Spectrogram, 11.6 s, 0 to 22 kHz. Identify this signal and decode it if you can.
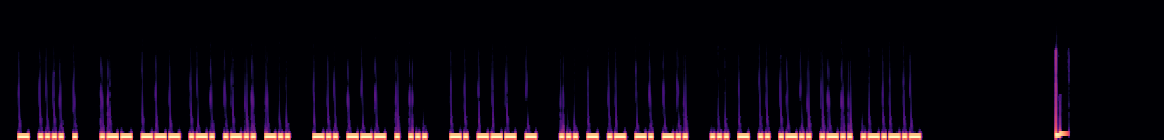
Morse code, heard as a keyed tone, about 34 wpm, 700 Hz. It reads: THE WORLD DOES NOT STAND STILL.
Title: Sentences from Top 1000 Words - Review Part 1 - 35wpm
